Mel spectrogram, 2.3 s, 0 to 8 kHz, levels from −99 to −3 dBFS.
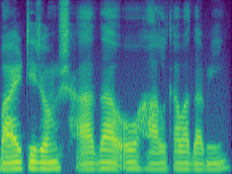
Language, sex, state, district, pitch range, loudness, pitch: Bengali, male, West Bengal, Cooch Behar, 95-105 Hz, -18 LUFS, 100 Hz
